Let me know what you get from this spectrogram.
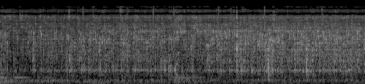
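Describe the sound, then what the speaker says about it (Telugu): Cut eggplant pieces frying in hot oil make a loud, continuous close sizzle with scattered pops and crackles throughout, with no voices. "ఆయిల్ వేడైన తర్వాత ఇందులో మనం కట్ చేసి పెట్టుకున్న వంకాయ ముక్కల్ని కూడా వేయాలి."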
